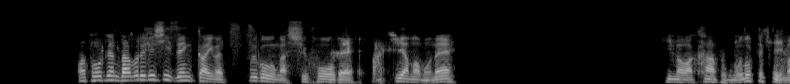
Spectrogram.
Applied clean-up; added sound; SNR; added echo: neural mask model Resemble Enhance denoiser.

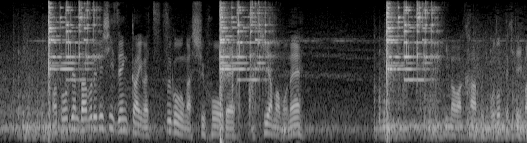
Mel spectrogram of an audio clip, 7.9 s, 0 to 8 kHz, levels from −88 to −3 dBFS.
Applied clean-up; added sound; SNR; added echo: none; Shatter; -5 dB; none.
